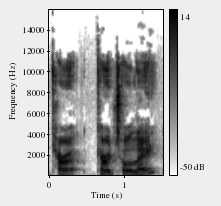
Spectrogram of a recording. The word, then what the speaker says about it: Querciole: And they had a wine called, I'm probably going to pronounce it wrong, but I think it was pronounced Caracciole. It's spelled Q-U-E-R-C-I-O-L-E.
